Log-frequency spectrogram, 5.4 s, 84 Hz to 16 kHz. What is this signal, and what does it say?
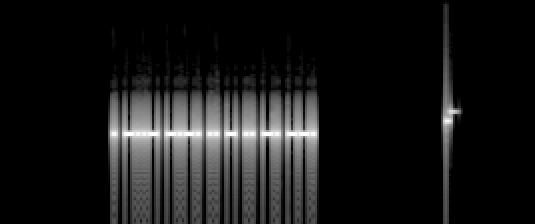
Morse code, heard as a keyed tone, about 40 wpm, 700 Hz. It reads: EXCITING
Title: Top 1751-2000 Words 40wpm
